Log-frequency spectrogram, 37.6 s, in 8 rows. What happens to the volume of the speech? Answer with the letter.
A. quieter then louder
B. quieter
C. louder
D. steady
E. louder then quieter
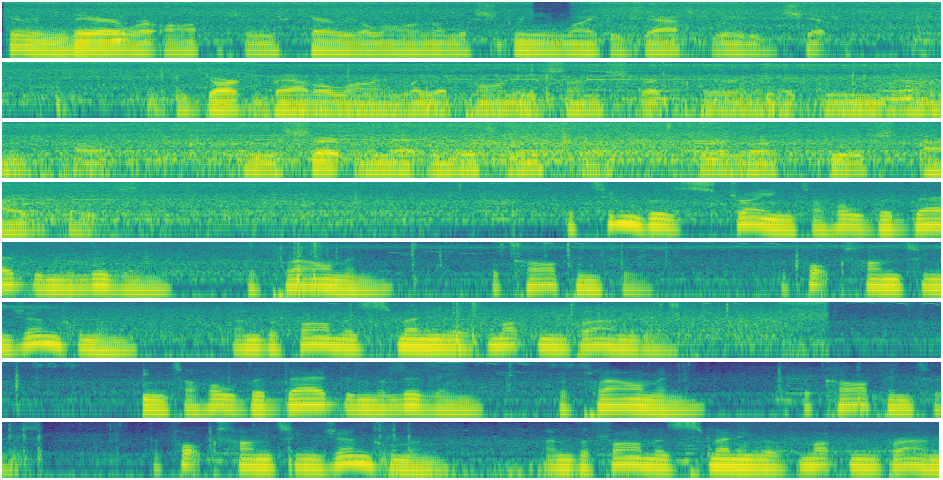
D.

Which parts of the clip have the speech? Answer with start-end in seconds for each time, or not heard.
0.0-4.3, 5.5-9.9, 10.6-14.8, 16.9-26.9, 28.9-37.5.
